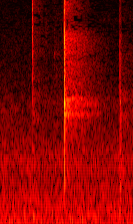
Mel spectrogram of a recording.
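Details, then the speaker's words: Nebulizer troubleshooting: a few sharp plastic clicks, one louder, as the cap is reconnected and seats fully onto the nebulizer, confirming a full connection needed for it to work. "first of all you can confirm if the cap has the full connection with the nebulizer press this button take out a trap module reconnection you can hear"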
